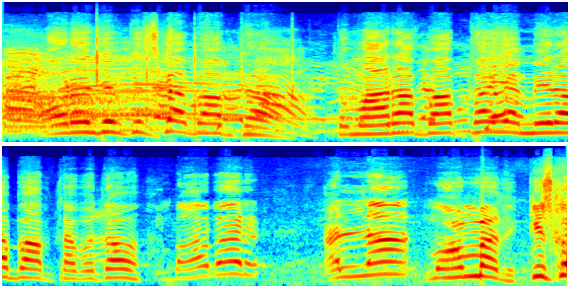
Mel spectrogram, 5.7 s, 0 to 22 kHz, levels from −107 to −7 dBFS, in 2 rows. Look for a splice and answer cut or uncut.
cut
